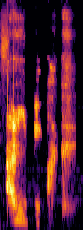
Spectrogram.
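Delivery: hammy, put-on celebrity character voice. Joining in the movie-line impressions on a call: Arnold Schwarzenegger voice. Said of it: "impression I know how to do of Arnold Schwarzenegger".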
